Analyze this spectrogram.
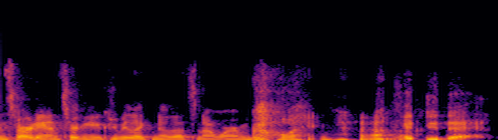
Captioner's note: laughs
